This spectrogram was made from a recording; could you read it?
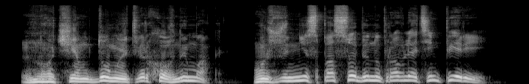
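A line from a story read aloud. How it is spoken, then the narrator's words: Indignant exclamation. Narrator (Russian): воскликнул мой отец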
